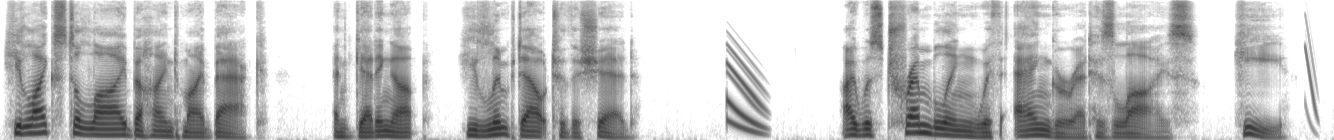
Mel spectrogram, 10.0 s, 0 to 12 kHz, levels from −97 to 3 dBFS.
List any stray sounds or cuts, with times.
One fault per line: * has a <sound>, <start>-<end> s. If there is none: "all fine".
* has a chirp, 5.4-5.8 s
* has a chirp, 9.8-9.9 s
